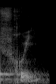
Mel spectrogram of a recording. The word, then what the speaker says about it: fruits: No se pronuncia ni la S final y ni la T. Les fruits.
